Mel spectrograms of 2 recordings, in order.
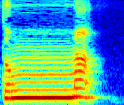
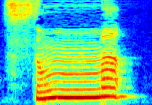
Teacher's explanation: Okay, so just like when we have a noon with a shadda, we have a meme with a shadda, we have to make a slight nasal sound for 2 seconds. So it's thumma. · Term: meme gunna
